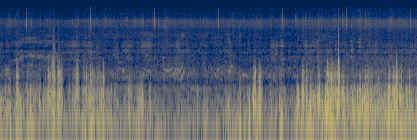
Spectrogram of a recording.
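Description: Indistinct background voices with scattered, irregular knocks, louder in the last couple of seconds.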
